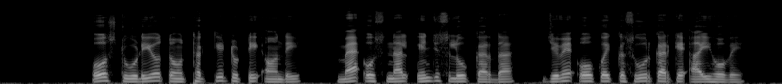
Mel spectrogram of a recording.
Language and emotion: Punjabi, neutral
